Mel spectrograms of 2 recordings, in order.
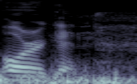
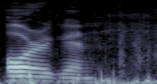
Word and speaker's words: Oregon: in Washington Idaho and Oregon yes we pronounce it Oregon not Oregon I need to make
